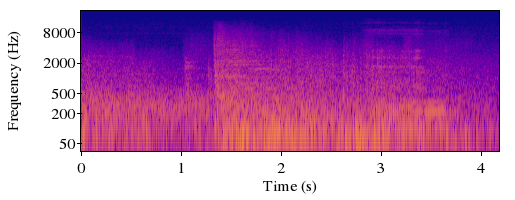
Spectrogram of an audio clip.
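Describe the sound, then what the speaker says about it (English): Cruiser main guns firing in World of Warships, a dull booming burst over constant battle rumble, followed by a lingering rolling echo; a voice talks quietly underneath. "And I'm firing at him again."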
